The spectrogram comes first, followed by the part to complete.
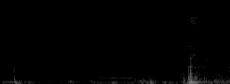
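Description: Embroidery needle and six-strand cotton thread passing through Osnaburg cloth stretched in a wooden hoop: faint scratchy rustles as the stitch is made, with a louder brief scrape near the end as the thread is drawn through.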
